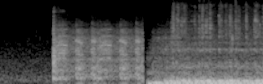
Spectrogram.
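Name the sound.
car engine starting as the key is turned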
